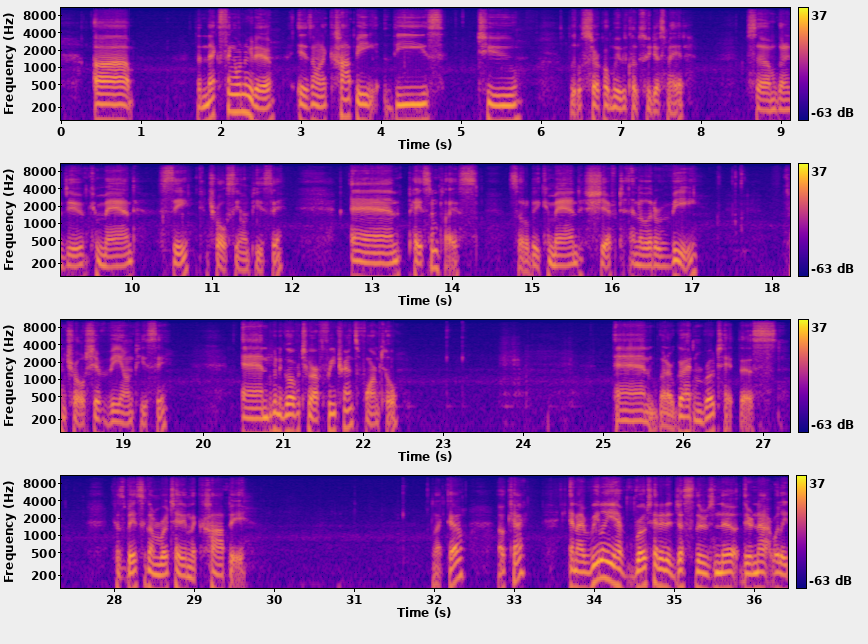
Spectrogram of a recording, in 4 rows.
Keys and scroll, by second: 9.9 super+c, 15.9 shift+super+v.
